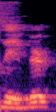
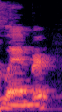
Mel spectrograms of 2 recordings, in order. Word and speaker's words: Weber: compreensiva está relacionada a Max Weber ou Max Weber, como o indivíduo quiser pronunciar.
